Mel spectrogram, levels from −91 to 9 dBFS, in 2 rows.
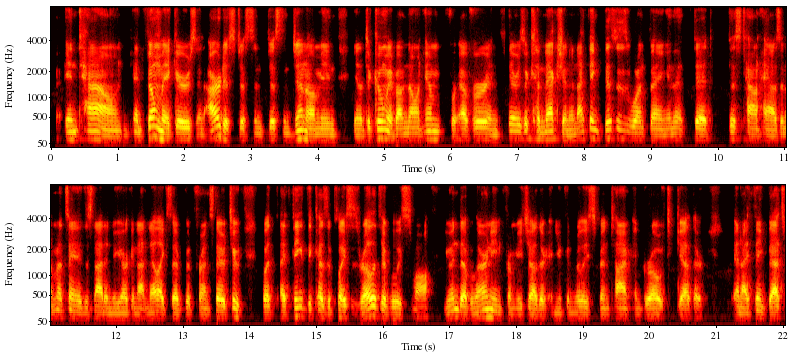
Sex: male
